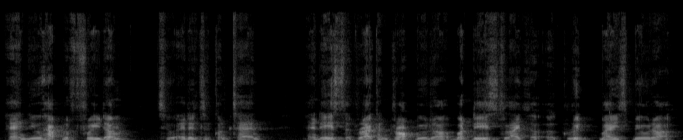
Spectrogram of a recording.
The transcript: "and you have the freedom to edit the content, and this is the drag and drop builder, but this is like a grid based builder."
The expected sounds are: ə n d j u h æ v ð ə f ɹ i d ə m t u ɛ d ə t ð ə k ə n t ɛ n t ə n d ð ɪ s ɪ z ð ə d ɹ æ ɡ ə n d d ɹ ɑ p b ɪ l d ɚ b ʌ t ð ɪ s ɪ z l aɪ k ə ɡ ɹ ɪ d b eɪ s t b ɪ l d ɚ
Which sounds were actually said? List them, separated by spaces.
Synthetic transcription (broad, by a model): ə n j u h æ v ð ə f ɹ i d ə m t u ɛ d ə t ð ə k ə n t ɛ n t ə n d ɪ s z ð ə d ɹ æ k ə n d d ɹ ɑ p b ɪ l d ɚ b ʌ t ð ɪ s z l aɪ k ə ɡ ɹ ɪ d b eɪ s b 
